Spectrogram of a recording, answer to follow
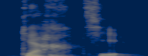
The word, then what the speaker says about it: Cartier: You will simply say Cartier. Cartier. Cartier. I hope you enjoyed this video about French pronunciation.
